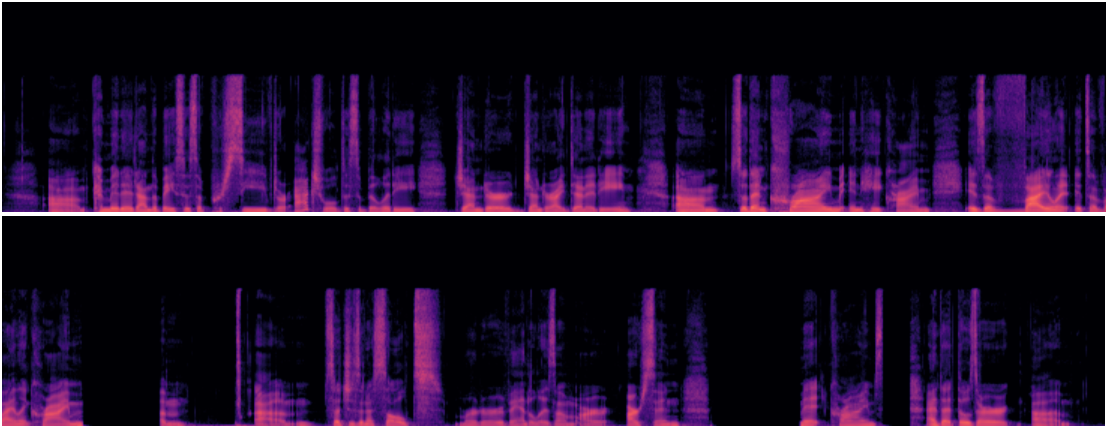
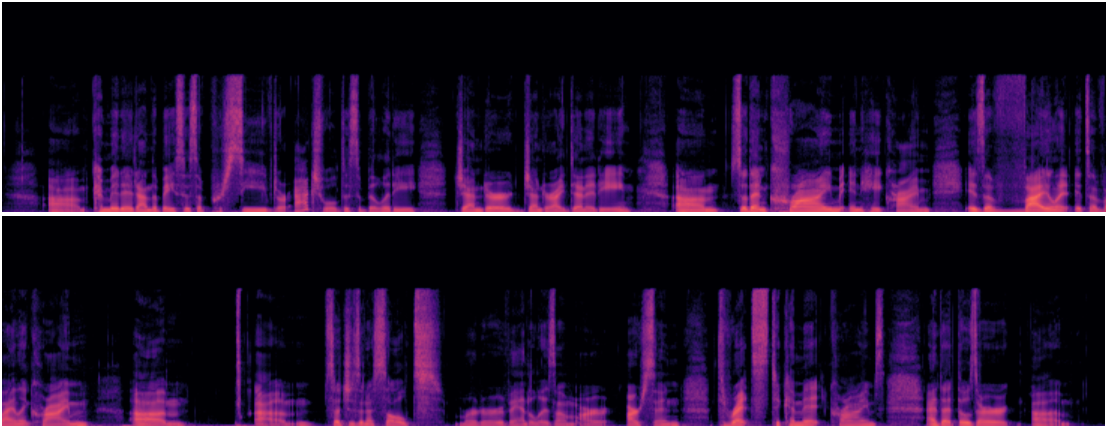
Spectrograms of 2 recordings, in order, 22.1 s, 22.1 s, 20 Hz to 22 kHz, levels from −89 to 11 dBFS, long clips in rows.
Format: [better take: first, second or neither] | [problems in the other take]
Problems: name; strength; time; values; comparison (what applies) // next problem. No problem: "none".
second | audio cutting out; at 12 s for 1 s, at 18 s for 1 s and at 20 s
